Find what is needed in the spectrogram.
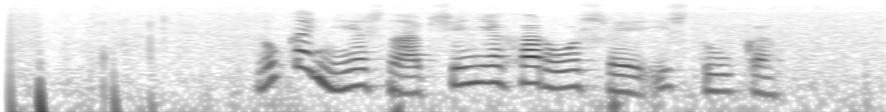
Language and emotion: Russian, positive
